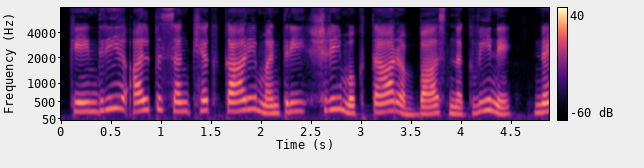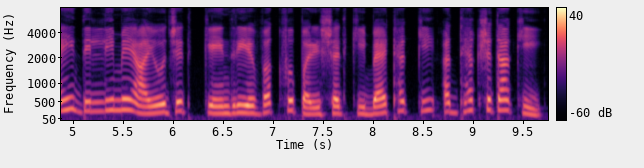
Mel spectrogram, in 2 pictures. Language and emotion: Hindi, neutral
